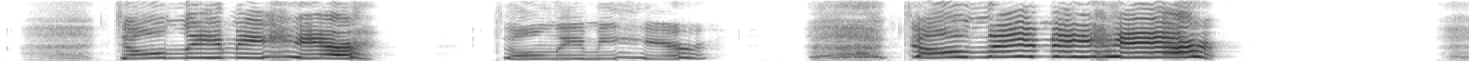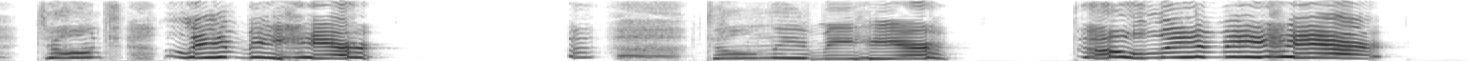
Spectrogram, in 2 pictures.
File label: Scared; Don't Leave Me Here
